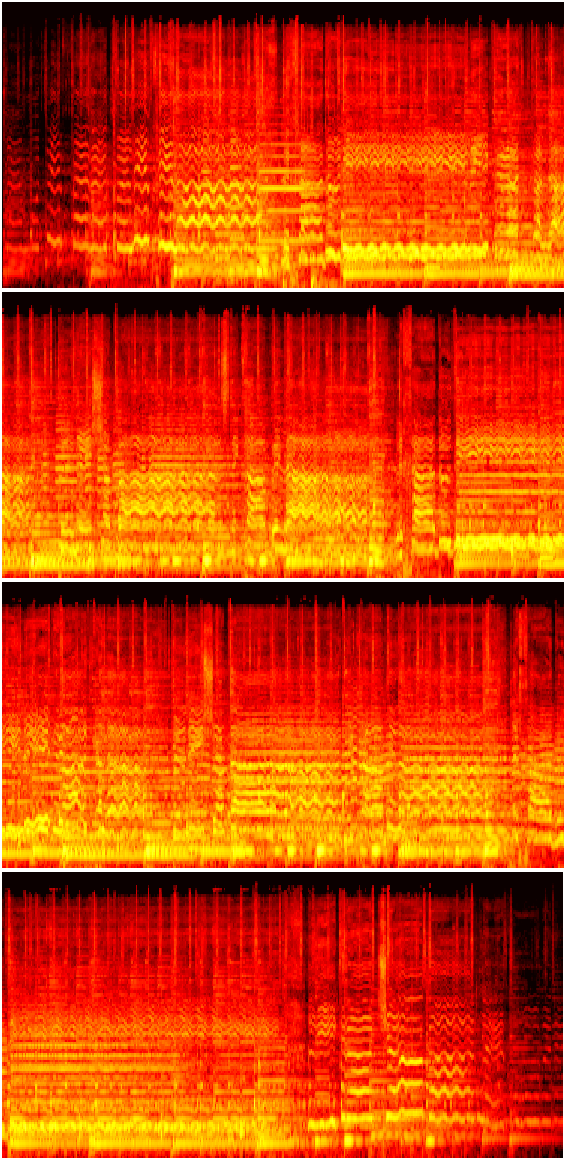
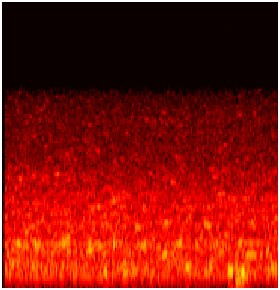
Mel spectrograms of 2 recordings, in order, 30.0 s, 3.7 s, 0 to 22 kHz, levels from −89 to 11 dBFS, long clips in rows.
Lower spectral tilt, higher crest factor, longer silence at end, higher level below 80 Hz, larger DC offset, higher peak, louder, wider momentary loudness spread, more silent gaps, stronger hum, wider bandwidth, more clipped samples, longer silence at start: second, -5 dB/octave vs -8 dB/octave; about the same, 14 dB vs 18 dB; first, 0.35 s vs 0 s; first, -42 dBFS vs -56 dBFS; neither; first, 0 dBFS vs -14 dBFS; first, -14 LUFS vs -33 LUFS; about the same, 7 LU vs 6 LU; neither; neither; first, 18 kHz vs 7.4 kHz; neither; first, 0.6 s vs 0 s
